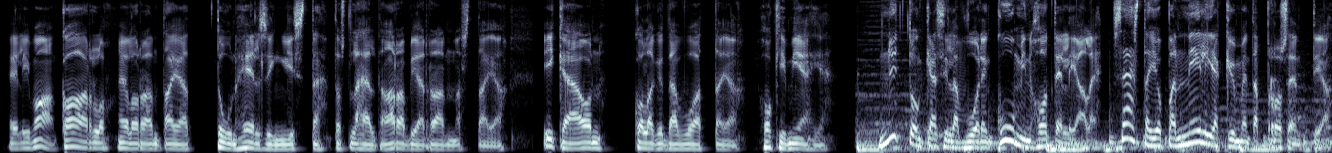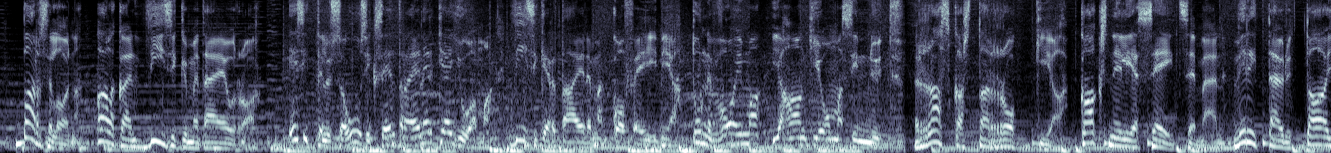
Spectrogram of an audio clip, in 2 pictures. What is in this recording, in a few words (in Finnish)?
Voice Demo mainosmusiikilla; Ääninäyte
